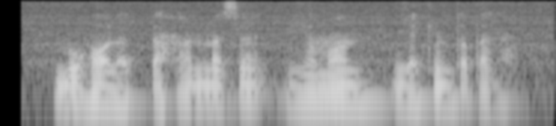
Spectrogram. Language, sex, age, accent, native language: Uzbek, male, 25-34, Andijon, Uzbek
